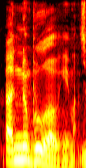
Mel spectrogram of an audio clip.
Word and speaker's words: Nobuo Uematsu: It is Nobuo Uematsu. Did I say that right? – Nobuo Uematsu.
